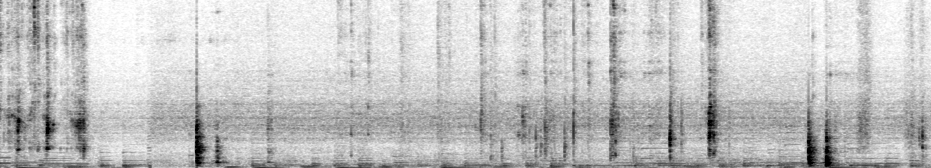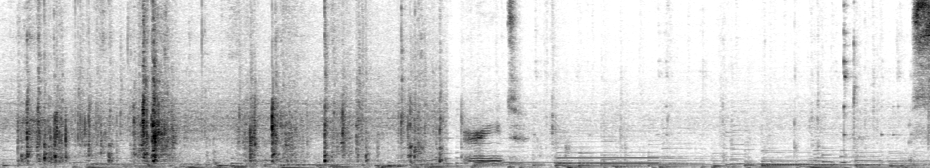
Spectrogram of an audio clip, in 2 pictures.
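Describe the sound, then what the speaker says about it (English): Potting soil for a Hoya plant is mixed in a container, producing irregular scraping, rustling and clinking bursts of varying loudness over a long stretch, with no talking. "I'm gonna mix the rest of the soil in here because I see I'm running out."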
